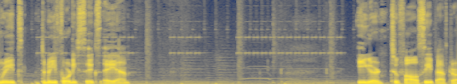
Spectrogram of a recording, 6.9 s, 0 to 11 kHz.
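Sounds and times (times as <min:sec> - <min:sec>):
speech: 0:00.0 - 0:02.0, 0:05.4 - 0:06.8
small alarm clock on a bedroom nightstand beeping: 0:00.0 - 0:05.4.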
